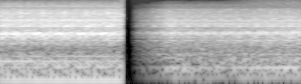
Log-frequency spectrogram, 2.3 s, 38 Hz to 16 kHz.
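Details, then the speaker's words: 6.4 Powerstroke diesel after water pump replacement, bleeding air from coolant at 114: steady raised high idle with an even drone, no knock or squeal; normal so far, no new leaks seen. "So far so good. Got high idle, as you can hear."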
